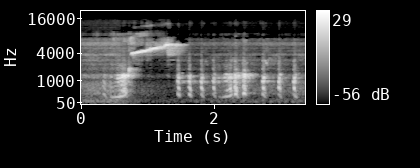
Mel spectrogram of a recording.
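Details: Pheasant of Southeast Asia: a loud harsh outburst and a high rising whistle, then a rapid, rhythmic train of short pulsed notes, several per second.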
